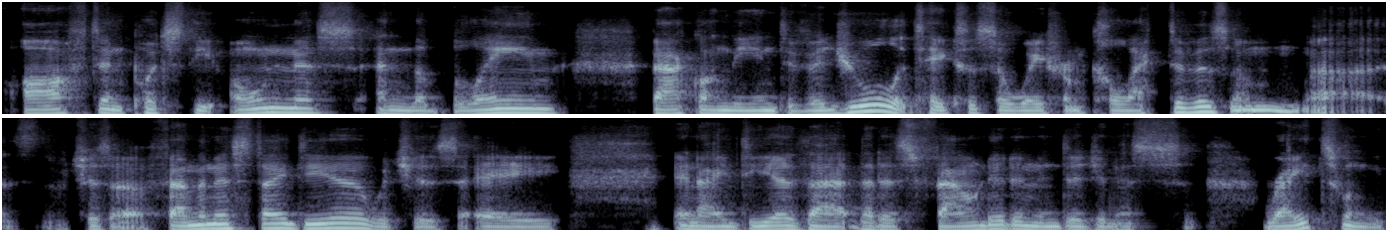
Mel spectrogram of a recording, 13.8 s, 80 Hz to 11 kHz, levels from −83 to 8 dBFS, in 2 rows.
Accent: American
